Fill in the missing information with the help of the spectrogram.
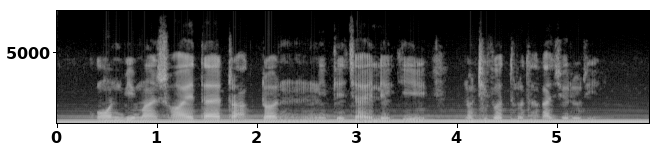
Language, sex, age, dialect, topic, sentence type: Bengali, male, 18-24, Rajbangshi, agriculture, question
